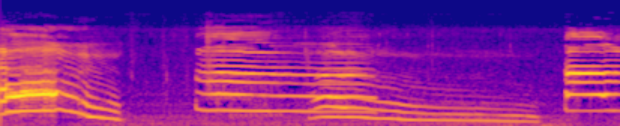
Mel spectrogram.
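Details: Cats arguing with each other indoors: loud, drawn-out wailing meows, one sliding downward into a long low moan, overlapping higher yowls, then a sudden sharp high meow at the end.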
